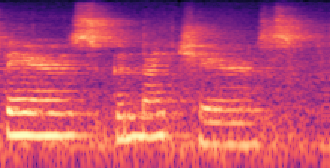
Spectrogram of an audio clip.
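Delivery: ordinary delivery, nothing marked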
